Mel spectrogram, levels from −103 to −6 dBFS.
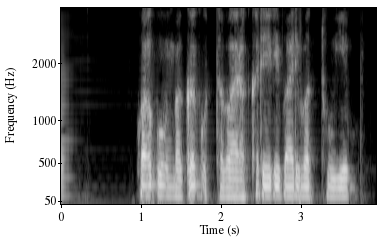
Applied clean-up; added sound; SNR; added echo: neural mask model DeepFilterNet 3.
